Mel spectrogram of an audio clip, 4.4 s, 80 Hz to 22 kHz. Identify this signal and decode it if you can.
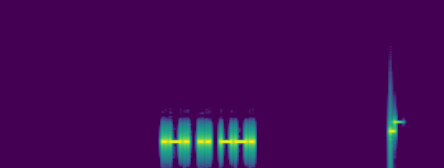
Morse code, heard as a keyed tone, about 30 wpm, 700 Hz. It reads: RIG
